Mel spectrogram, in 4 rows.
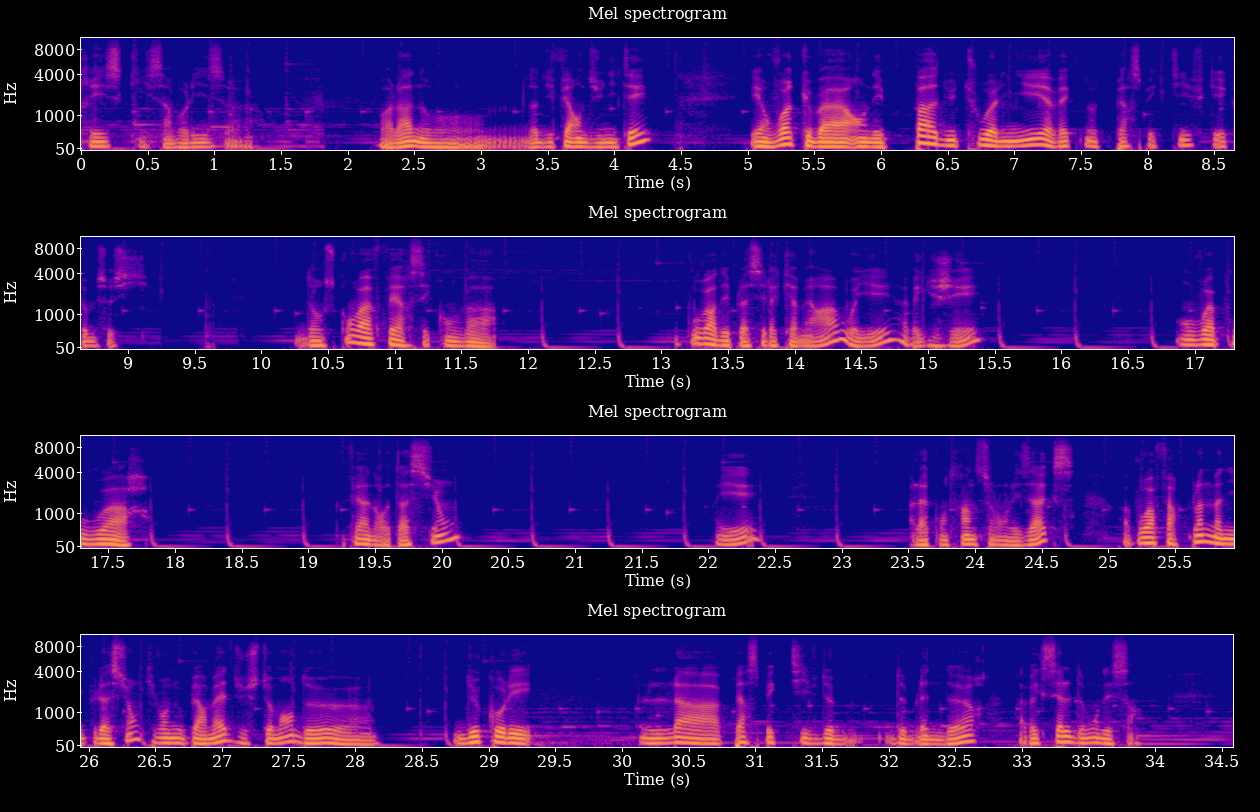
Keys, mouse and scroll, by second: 12.8 g, 16.5 Escape, 19.4 r, 23.8 Escape.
